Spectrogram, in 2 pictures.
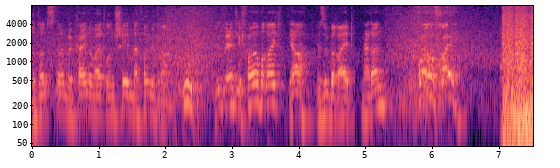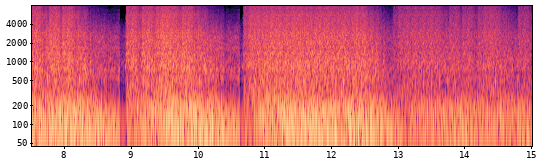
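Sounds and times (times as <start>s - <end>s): cannons firing barrage: 7.0s - 15.0s.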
